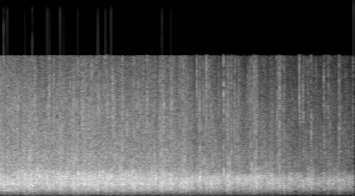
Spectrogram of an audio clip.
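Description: Audience applauding: many people clapping at once in a dense, even patter that eases off slightly near the end.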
